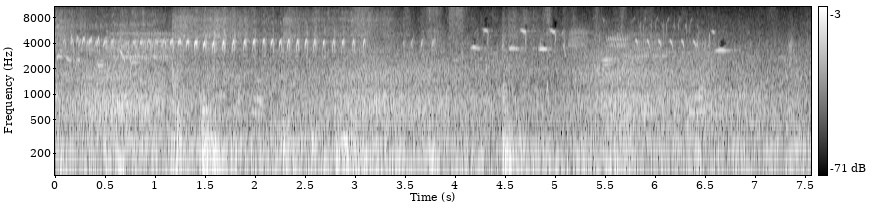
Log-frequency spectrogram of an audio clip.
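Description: A small bird singing a fast trill of evenly spaced high notes, about ten a second, for roughly three seconds, followed by a few scattered short chirps, over a steady background rush.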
